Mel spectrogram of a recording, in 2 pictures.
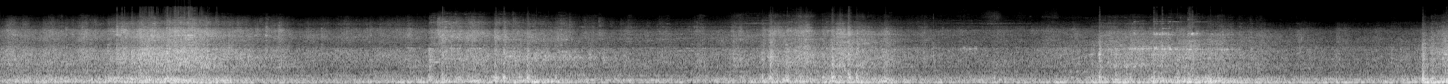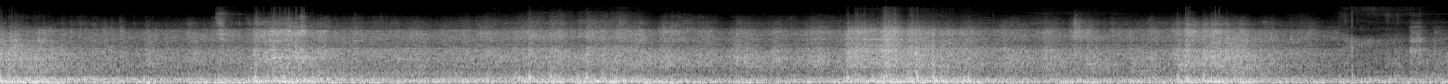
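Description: Double-stack intermodal freight train rolling past close by: a steady rumble with steel wheels clacking on the rails, swelling and fading about every three seconds as the cars go by.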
